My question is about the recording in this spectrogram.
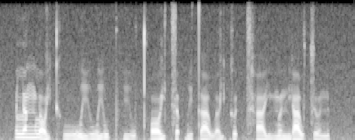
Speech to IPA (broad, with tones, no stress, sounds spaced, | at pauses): l ɐ˥ ŋ l ɔː˨˩ j kʰ uː˨˥ w iː˨˧ w iː˥ w pʰ iː˨˩ w t̪ʰ ɔː˧ j t͡s ɐ˧ p̚ iː˨ t̪ aː˨˩ w ɐ˨˥ j k ɵ˨˥ t̚ t͡sʰ aː˨˥ j m ɵ˧ n j aː˧ w t͡s ɵ˨ n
